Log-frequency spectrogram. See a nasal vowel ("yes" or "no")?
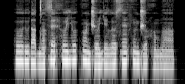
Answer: yes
